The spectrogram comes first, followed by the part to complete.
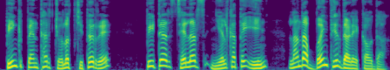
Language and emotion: Santali, happy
